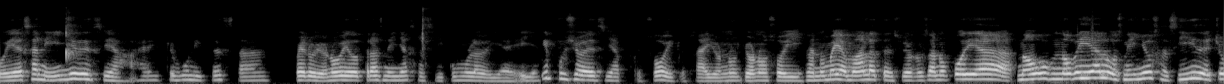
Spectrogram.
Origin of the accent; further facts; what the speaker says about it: Ciudad Obregón, Sonora, Mexico; now in Tijuana, Mexico; Se llama Ciudad Obregón. Es municipio de Cajeme.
